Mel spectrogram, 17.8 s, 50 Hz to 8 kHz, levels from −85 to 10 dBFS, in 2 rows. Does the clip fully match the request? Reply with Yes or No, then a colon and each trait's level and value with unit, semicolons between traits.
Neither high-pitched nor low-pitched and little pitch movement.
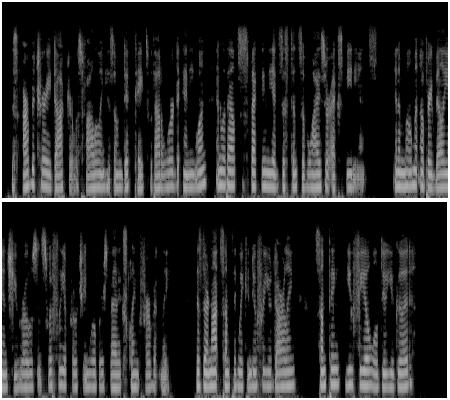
Yes: medium, 165 Hz; narrow, 1.6 semitones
